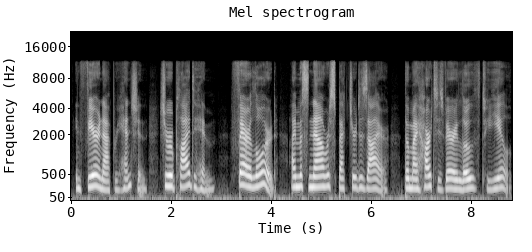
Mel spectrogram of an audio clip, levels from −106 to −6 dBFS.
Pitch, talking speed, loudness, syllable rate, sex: 205 Hz, 165 wpm, -19 LUFS, 4.2 syllables/s, female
